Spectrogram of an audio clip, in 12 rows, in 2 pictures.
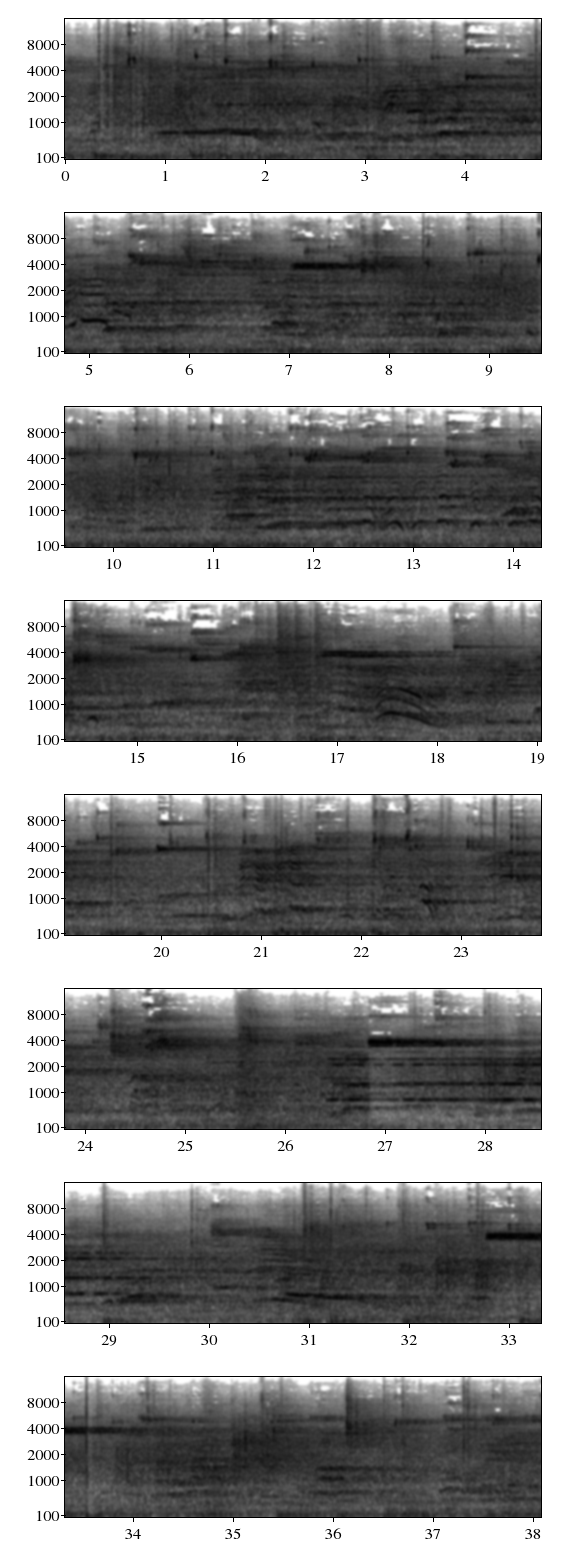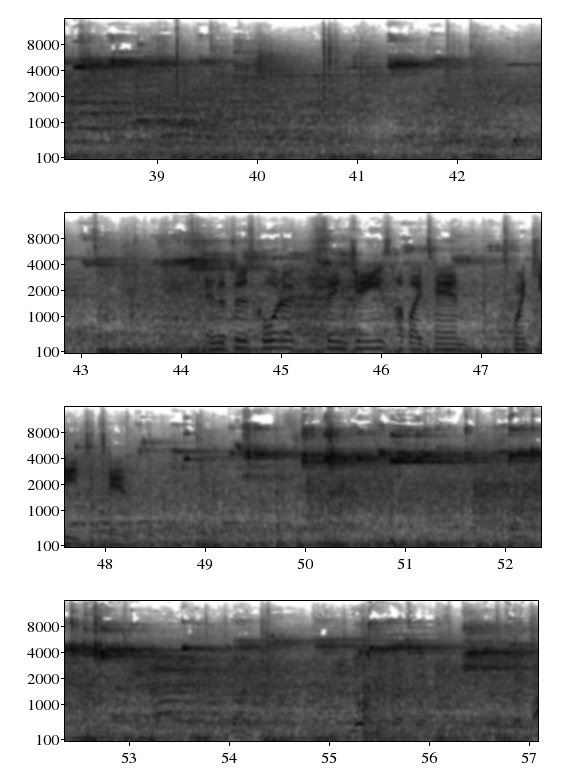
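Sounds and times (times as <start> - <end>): players calling out: 0.3 - 57.0.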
